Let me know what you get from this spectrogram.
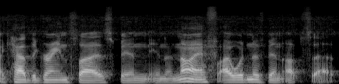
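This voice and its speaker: Here a man speaks at a fairly slow pace. His pitch sits fairly low and his intonation stays fairly even. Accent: Australian. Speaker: bladesmith. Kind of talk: casual livestream chat while working. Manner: soft-spoken.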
